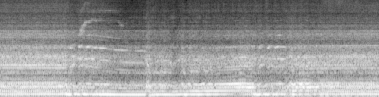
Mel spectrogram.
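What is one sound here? A racing car engine's pitch dips and shifts briefly as the car brakes and changes gear.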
